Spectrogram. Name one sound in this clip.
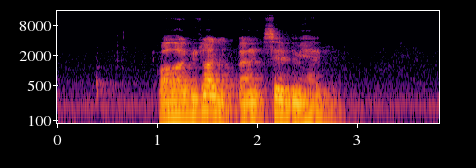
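A middle-aged man speaks close to the microphone.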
